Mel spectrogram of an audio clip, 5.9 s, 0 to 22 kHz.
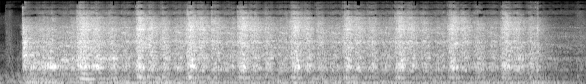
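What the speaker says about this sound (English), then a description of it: "at least she starts again" A 1968 Chevrolet C10 pickup engine cranks and catches, then runs with a steady, loud, rough idle for several seconds before cutting off. The truck has an exhaust leak at the header, and no one speaks.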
